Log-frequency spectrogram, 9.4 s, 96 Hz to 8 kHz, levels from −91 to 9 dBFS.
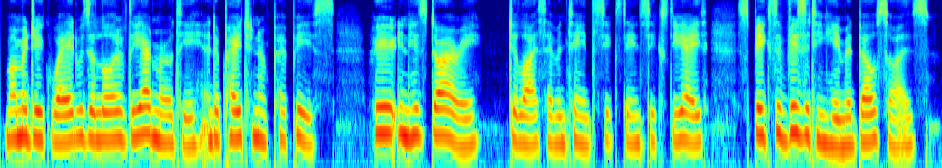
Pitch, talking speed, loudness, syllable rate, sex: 205 Hz, 170 wpm, -17 LUFS, 4.7 syllables/s, female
